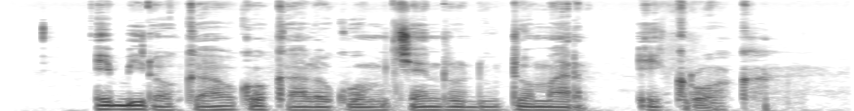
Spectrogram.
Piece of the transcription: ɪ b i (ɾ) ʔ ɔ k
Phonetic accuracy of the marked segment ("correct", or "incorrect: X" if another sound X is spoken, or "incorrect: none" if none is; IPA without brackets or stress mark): correct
